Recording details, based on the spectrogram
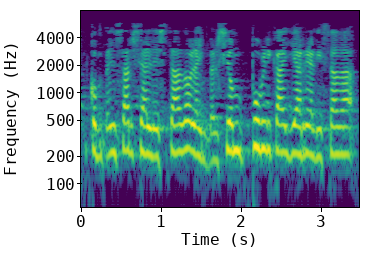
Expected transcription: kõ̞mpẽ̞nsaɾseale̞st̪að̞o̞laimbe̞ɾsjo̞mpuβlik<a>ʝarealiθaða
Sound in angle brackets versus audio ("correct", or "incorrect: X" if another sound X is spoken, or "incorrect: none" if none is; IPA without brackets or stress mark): correct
